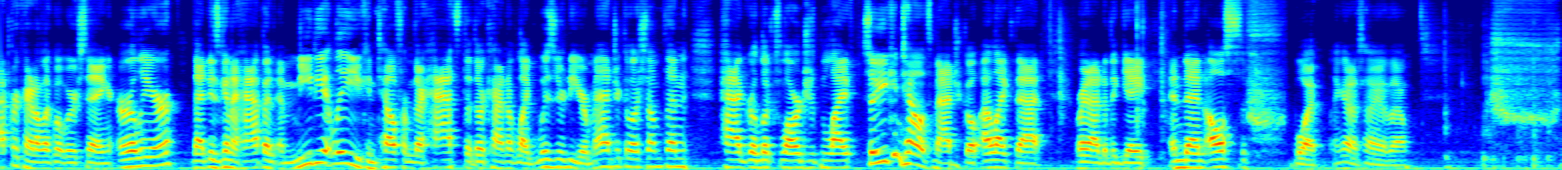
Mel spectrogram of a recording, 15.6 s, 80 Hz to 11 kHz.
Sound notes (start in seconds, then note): 14.8 blows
